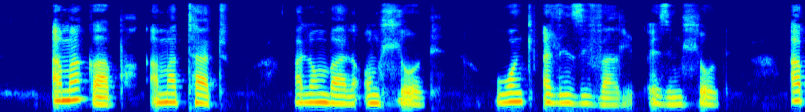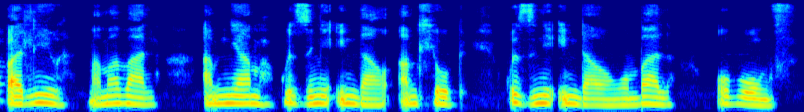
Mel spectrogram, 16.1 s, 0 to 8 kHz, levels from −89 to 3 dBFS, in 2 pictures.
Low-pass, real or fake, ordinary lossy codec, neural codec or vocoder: 7.2 kHz; fake; MP3, 48 kbps; codec, 16 kHz, 4 kbps, X-Codec, HuBERT features, trained on LibriSpeech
